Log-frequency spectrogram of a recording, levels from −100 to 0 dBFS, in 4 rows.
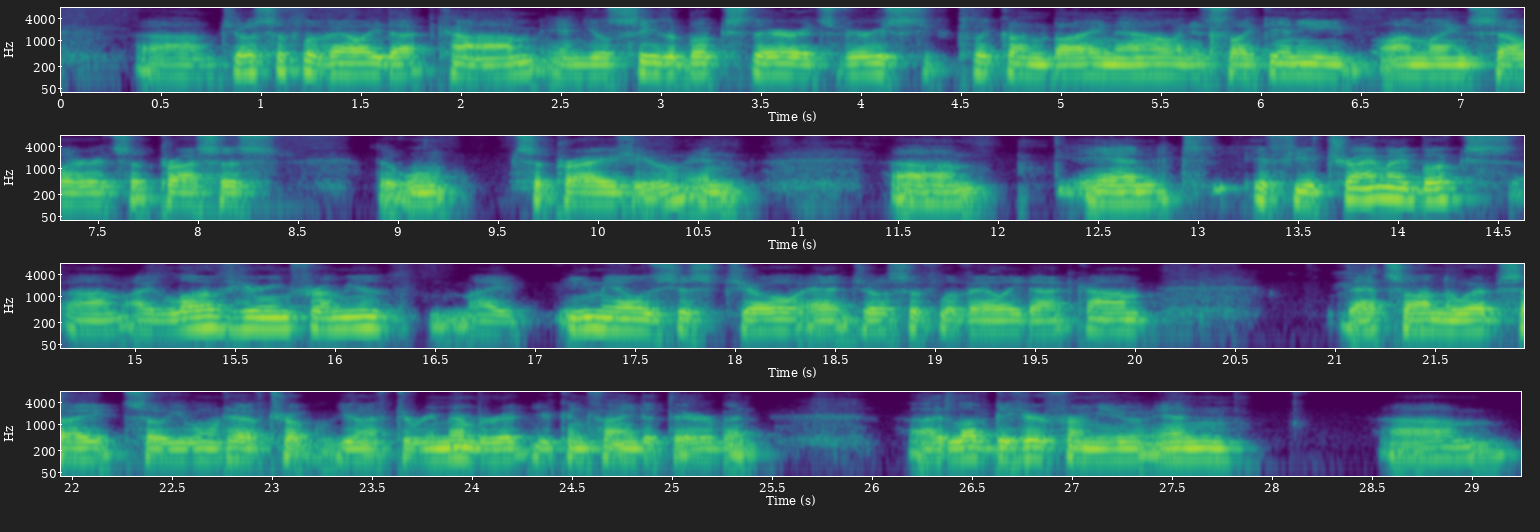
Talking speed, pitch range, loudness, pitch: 160 wpm, 115-125 Hz, -19 LUFS, 120 Hz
